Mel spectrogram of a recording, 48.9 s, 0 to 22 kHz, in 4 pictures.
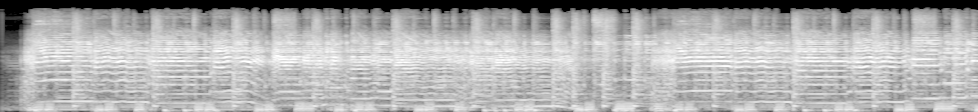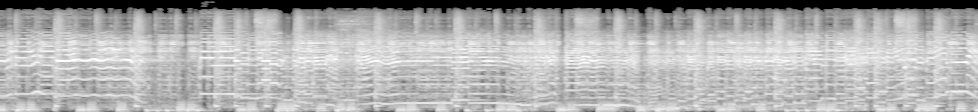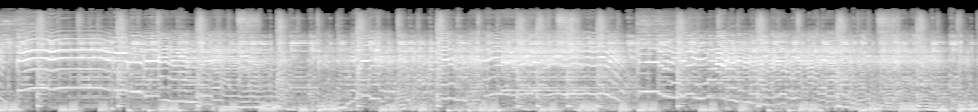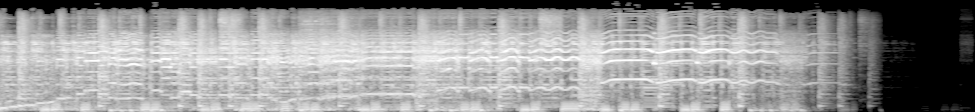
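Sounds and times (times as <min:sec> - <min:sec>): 
musical solo: 0:00.1 - 0:47.2.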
